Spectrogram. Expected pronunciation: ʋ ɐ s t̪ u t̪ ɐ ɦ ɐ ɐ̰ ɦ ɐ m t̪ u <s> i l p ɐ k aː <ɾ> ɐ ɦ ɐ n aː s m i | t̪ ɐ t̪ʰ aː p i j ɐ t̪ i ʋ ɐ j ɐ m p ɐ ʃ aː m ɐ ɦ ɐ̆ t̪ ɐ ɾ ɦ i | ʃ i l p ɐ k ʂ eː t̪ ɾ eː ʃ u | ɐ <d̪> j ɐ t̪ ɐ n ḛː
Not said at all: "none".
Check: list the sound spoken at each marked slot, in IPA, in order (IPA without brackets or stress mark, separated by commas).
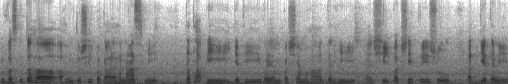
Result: ʃ, ɭ, d̪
